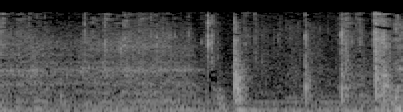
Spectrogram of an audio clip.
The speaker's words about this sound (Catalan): Els claus de casa, claus de però casa. mentrestant, mentrestant, Va, que soni, que soni. escoltem.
